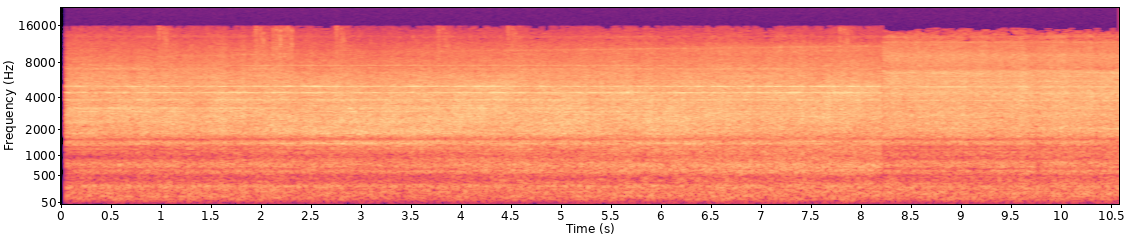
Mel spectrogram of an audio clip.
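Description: Jet airliner engines running at taxi power: a steady rushing roar with a thin high whine over it. The brightest top of the sound dulls slightly about eight seconds in.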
